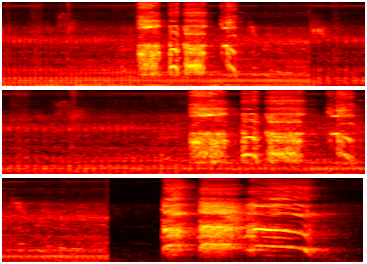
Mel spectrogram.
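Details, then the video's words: Aseel roosters crowing, slowed down: choppy, drawn-out bursts in groups, with a clearer descending harmonic crow near the end and a short silent gap before it. "Aseel Roosters Crowing Sound Effect in Slow motion | Aseel Murga ka Sound Slowmo"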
